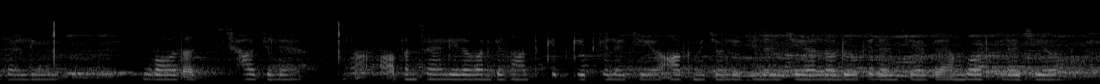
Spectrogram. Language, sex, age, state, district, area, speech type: Maithili, female, 45-60, Bihar, Purnia, rural, spontaneous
